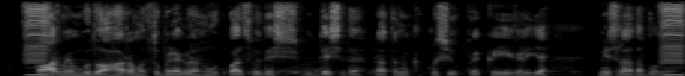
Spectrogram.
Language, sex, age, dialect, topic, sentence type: Kannada, female, 18-24, Central, agriculture, statement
